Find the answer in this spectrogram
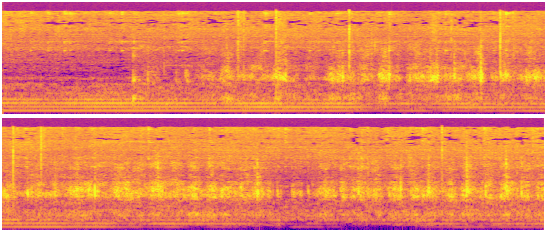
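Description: Wooden spoon stirring a frothy drink in a small metal camping cup: a quick, continuous scraping rattle of the spoon against the cup that starts about a second in and keeps going.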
